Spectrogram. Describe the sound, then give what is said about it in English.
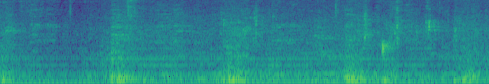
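Water runs or pours steadily, with a constant wash of noise and a few brief splashy bursts, without any talking. “So, let's get some water here.”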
